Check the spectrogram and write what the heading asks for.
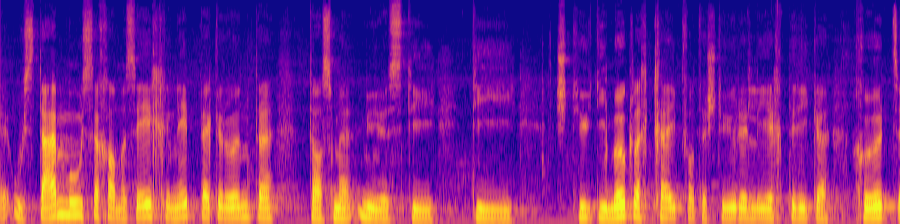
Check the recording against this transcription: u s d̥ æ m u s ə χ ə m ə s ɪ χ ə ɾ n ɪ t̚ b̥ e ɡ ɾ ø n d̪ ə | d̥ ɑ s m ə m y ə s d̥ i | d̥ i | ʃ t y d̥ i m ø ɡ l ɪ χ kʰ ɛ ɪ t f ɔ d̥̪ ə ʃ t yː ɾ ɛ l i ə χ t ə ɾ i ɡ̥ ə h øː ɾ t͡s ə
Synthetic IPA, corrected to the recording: u s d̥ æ m u s ə χ ɑ m ə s ɪ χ ə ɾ n ɪ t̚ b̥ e ɡ ɾ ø n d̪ ə | d̥ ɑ s m ə m y ə s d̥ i | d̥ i | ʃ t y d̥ i m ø ɡ l ɪ χ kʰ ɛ ɪ t f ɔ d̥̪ ə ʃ t yː ɾ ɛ l i ə χ t ə ɾ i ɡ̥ ə χ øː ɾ t͡s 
